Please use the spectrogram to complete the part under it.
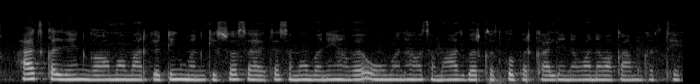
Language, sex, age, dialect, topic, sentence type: Chhattisgarhi, female, 18-24, Western/Budati/Khatahi, banking, statement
